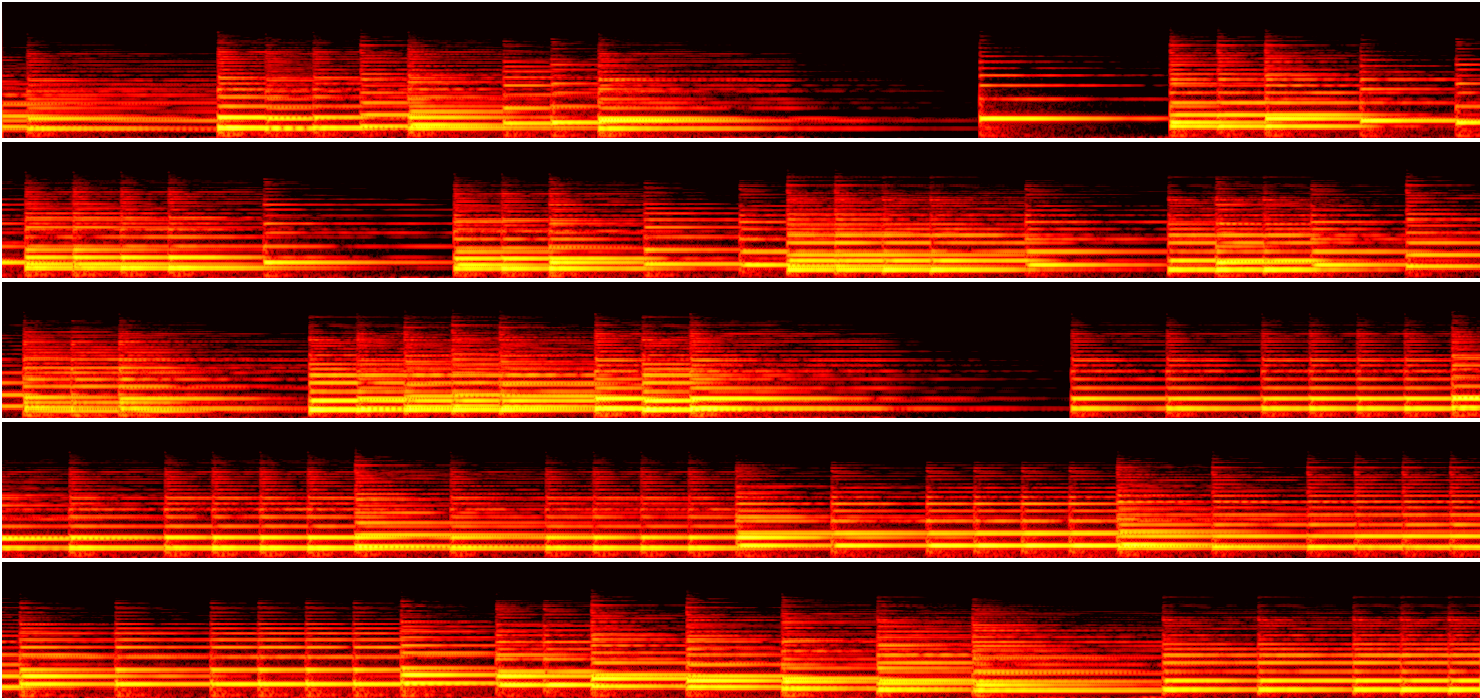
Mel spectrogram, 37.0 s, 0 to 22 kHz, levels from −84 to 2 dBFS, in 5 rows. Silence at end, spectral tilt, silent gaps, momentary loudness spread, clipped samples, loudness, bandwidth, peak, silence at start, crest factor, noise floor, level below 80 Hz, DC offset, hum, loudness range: 0 s; -6.5 dB/octave; none; 9 LU; under 0.1%; -22 LUFS; 7.6 kHz; -4 dBFS; 0 s; 18 dB; -62 dBFS; -60 dBFS; under 0.1%; none; 4 LU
